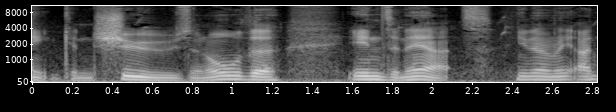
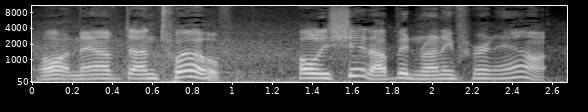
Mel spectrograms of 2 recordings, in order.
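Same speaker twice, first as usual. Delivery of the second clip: amazed; 6 semitones higher than usual. Retold or imitated. Runner's amazed inner voice.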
